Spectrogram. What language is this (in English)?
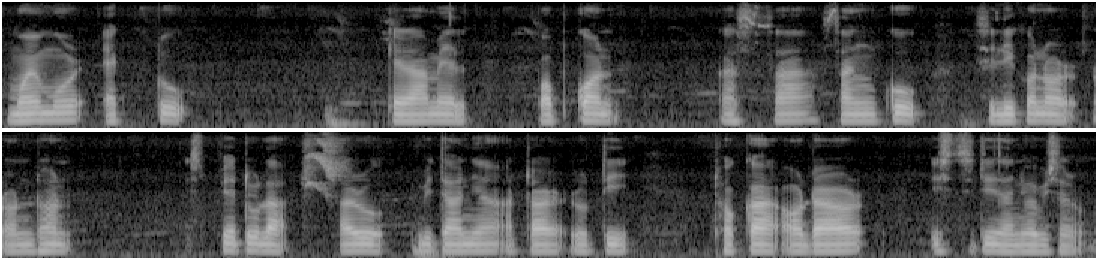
Assamese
